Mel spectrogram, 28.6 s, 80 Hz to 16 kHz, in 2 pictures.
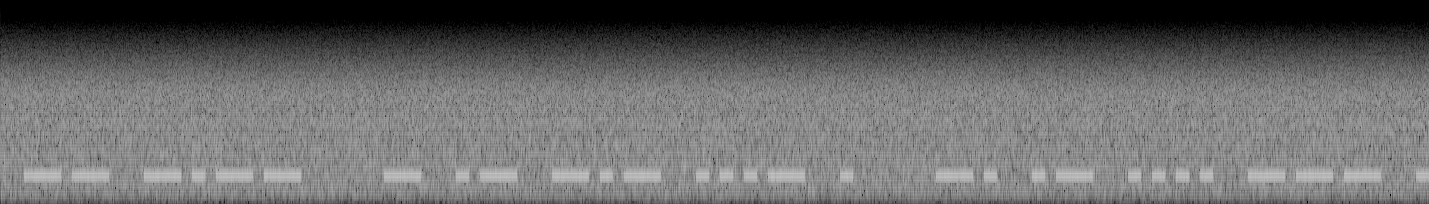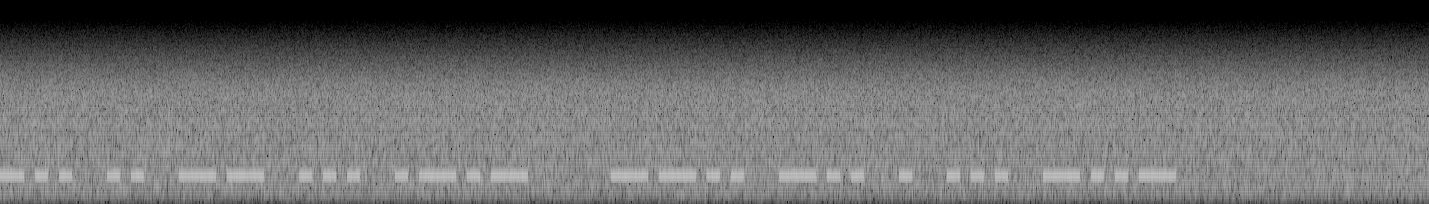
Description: Morse code (Russian alphabet), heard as a keyed tone, machine-sent, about 10 wpm, 590 Hz, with radio static. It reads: МЫ ТАКЖЕ НАХОДИМСЯ ЗДЕСЬ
